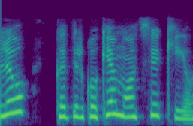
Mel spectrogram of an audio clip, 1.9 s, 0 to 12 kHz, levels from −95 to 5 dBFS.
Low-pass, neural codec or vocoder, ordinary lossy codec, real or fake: 7.2 kHz; none; AAC, 64 kbps; real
